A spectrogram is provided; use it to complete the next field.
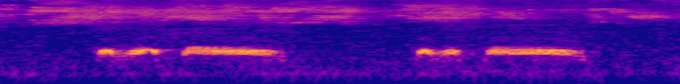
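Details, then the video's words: Male spotted dove calling: two short, soft coos followed by a longer, rolling low coo. The phrase is repeated twice with a brief pause between, over a faint high hiss. "Suara burung tekukur jantan"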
